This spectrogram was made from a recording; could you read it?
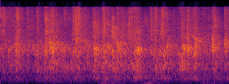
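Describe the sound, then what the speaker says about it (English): Brisk audience applause at an anti-scam education panel event, a dense wash of many hands clapping at steady loudness for a couple of seconds, with no talk over it. "Give them a round of applause."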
